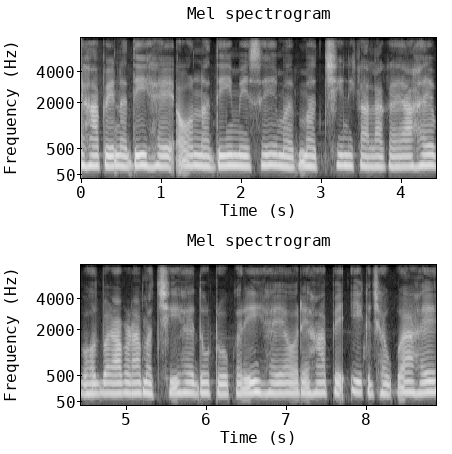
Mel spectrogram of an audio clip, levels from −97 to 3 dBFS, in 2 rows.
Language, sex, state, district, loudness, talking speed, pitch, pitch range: Hindi, female, Uttar Pradesh, Jyotiba Phule Nagar, -16 LUFS, 170 wpm, 175 Hz, 170-185 Hz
